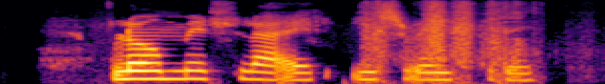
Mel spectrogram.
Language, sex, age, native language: Icelandic, female, 9, Icelandic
